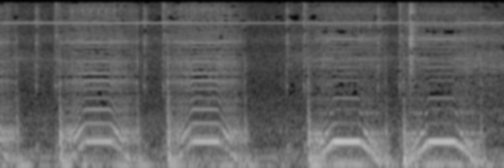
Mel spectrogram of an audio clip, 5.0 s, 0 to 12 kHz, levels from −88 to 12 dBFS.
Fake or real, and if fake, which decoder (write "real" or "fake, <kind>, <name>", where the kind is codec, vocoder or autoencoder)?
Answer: real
